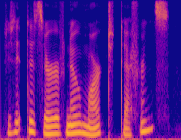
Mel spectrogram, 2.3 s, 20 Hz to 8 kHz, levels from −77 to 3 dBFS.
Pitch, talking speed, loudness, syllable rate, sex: 175 Hz, 160 wpm, -16 LUFS, 5.6 syllables/s, female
